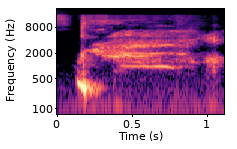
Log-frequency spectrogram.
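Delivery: very high, soft squeal of laughter; high-pitched giggly squeal. Real, not acted. Laughs at own confusion getting dressed.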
